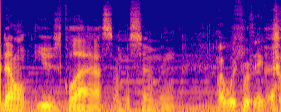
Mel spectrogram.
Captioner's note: laughs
